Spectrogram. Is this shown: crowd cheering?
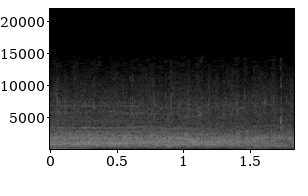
yes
